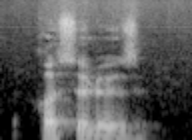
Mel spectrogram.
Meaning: female equivalent of receleur
- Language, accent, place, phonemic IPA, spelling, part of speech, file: French, France, Lyon, /ʁə.s(ə).løz/, receleuse, noun, LL-Q150 (fra)-receleuse.wav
